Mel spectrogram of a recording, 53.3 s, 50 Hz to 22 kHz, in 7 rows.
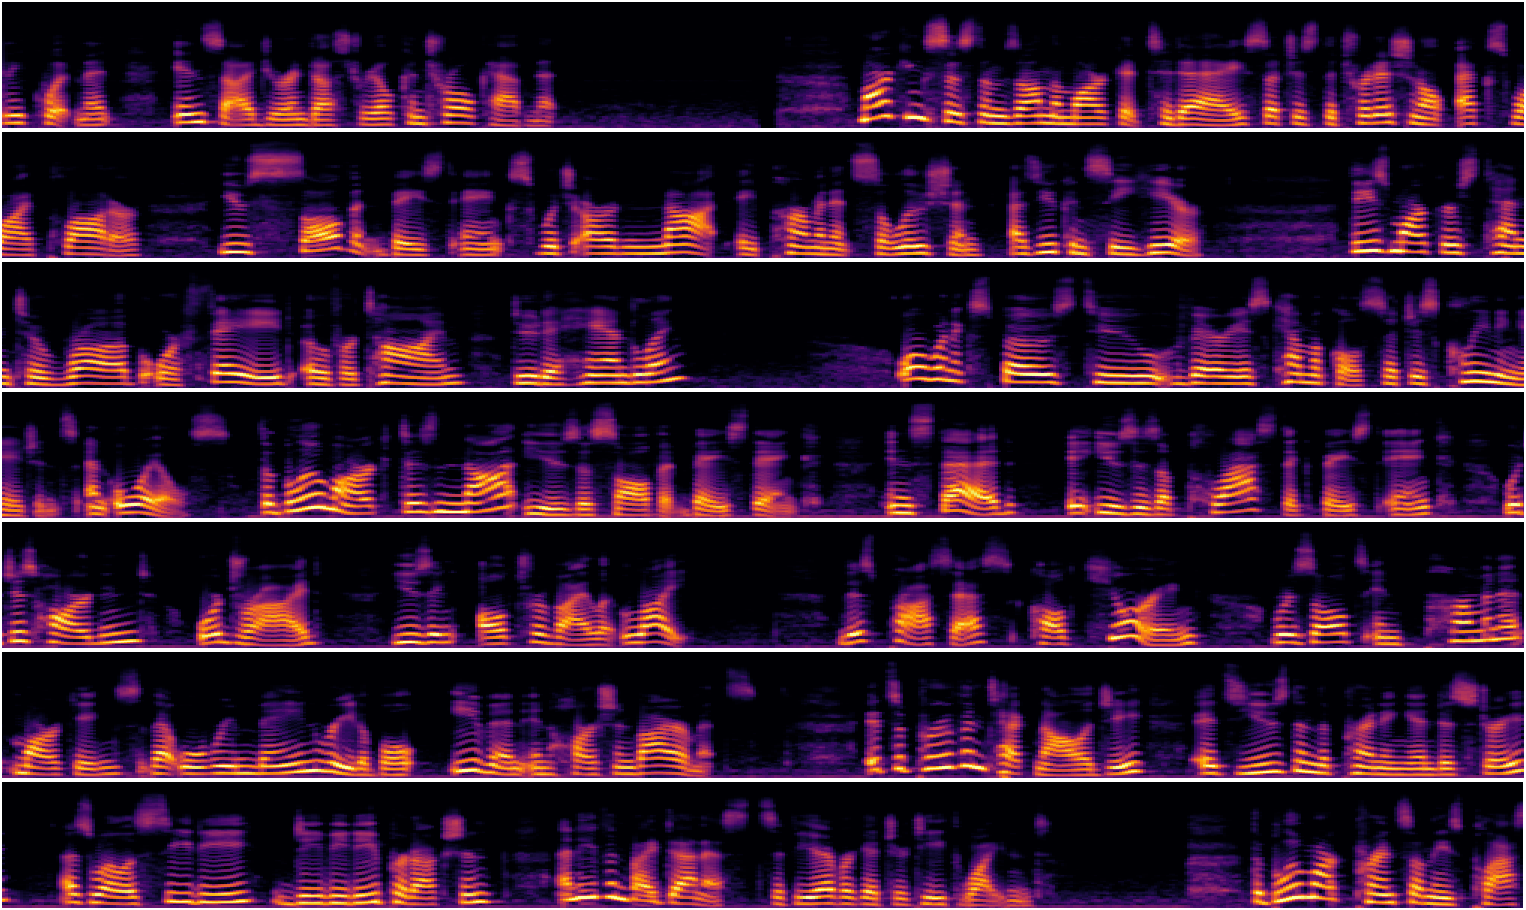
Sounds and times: Speech: 0:00.0 - 0:02.8, 0:04.3 - 0:13.6, 0:14.3 - 0:18.7, 0:19.7 - 0:33.9, 0:34.6 - 0:51.0, 0:51.9 - 0:53.2.

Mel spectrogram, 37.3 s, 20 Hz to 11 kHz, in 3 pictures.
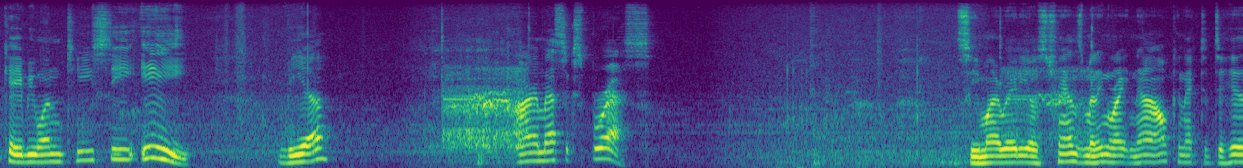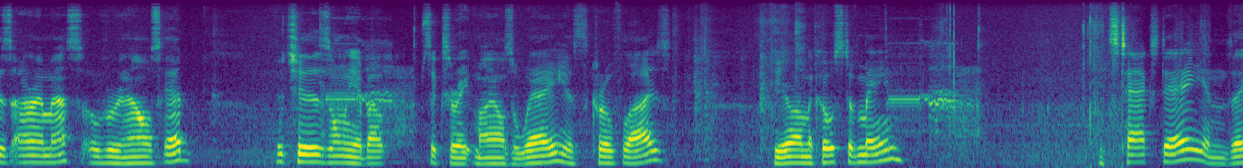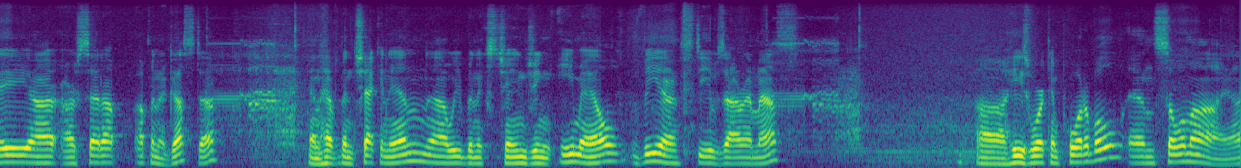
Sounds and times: Speech: 0:00.0 - 0:02.0, 0:02.8 - 0:03.4, 0:05.2 - 0:06.6, 0:09.6 - 0:14.4, 0:15.2 - 0:19.2, 0:20.2 - 0:21.5, 0:23.4 - 0:27.1, 0:28.0 - 0:32.9, 0:34.5 - 0:37.2.

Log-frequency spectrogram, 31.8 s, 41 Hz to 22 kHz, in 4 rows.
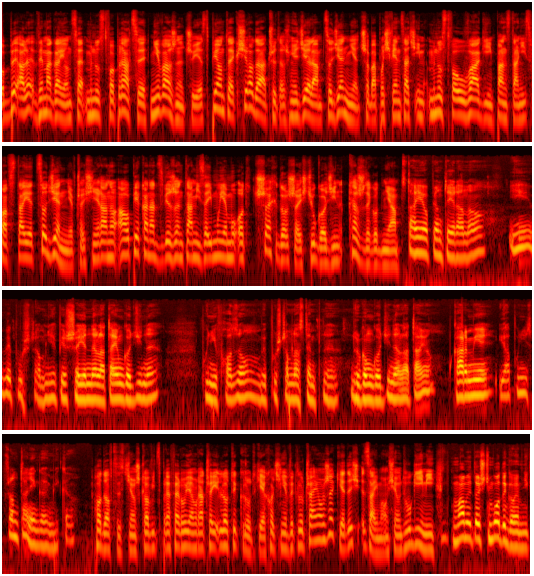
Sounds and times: Speech: 0:00.0 - 0:18.3, 0:18.9 - 0:31.7.

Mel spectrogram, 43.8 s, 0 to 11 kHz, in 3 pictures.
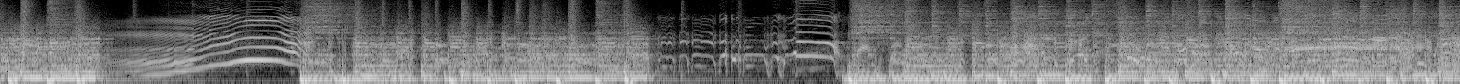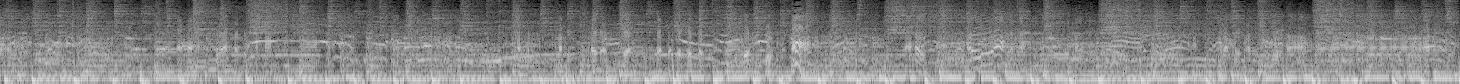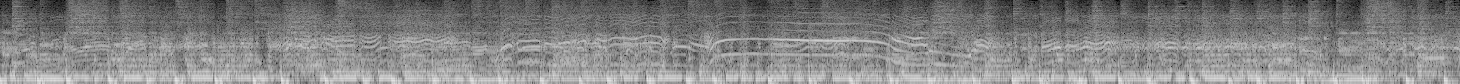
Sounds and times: Music: 0:00.0 - 0:07.4, 0:08.2 - 0:43.8.

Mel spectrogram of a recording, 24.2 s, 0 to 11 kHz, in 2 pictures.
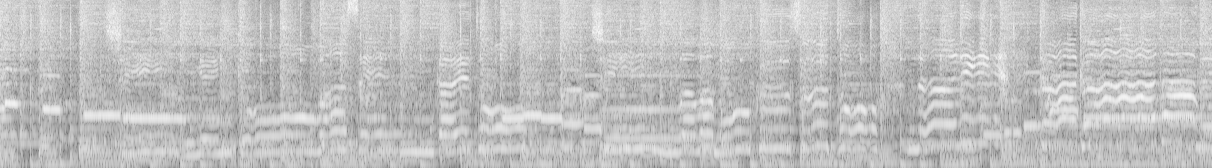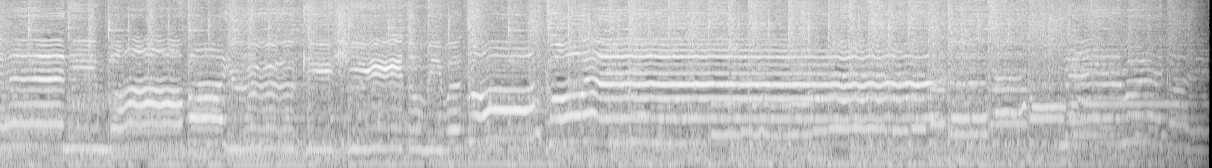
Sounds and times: Pop music: 0:00.0 - 0:24.2.

